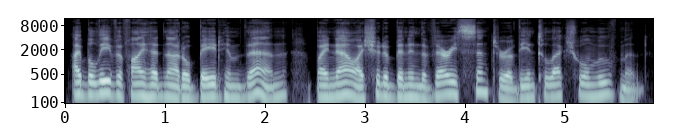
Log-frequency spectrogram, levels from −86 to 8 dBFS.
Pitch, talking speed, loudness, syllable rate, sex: 140 Hz, 235 wpm, -18 LUFS, 6.0 syllables/s, male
